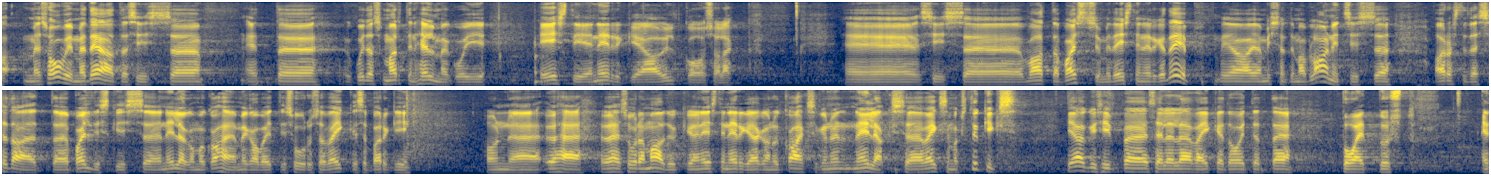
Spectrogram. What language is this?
Estonian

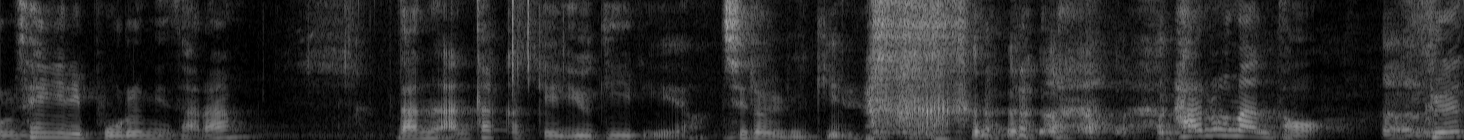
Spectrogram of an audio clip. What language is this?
Korean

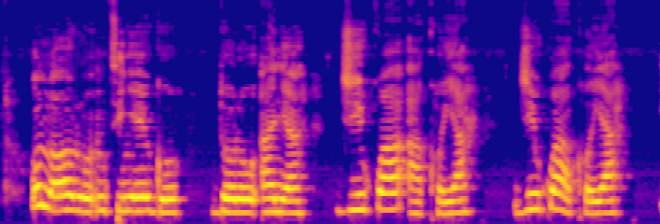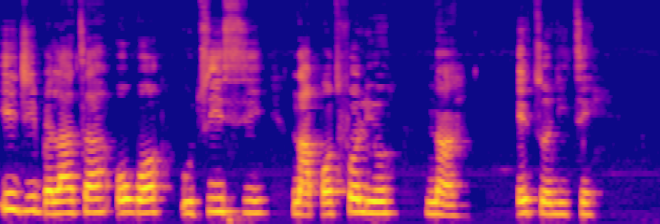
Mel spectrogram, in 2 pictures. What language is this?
Igbo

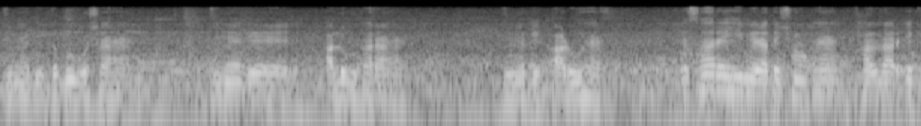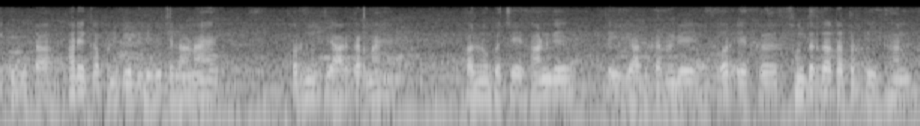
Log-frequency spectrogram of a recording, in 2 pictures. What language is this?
Punjabi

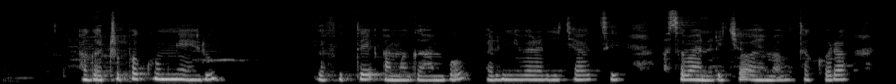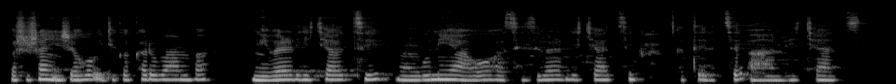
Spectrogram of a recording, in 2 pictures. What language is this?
Kinyarwanda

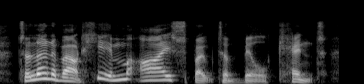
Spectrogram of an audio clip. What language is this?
English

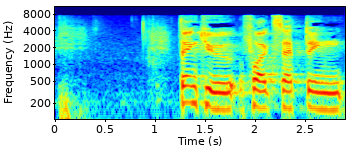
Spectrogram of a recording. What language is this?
English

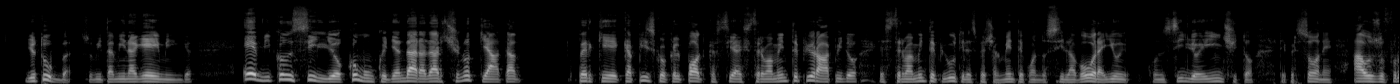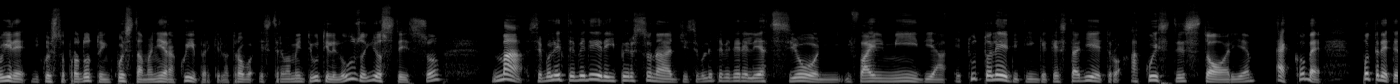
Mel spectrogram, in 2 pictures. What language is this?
Italian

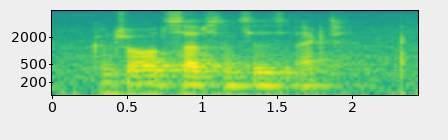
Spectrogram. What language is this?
English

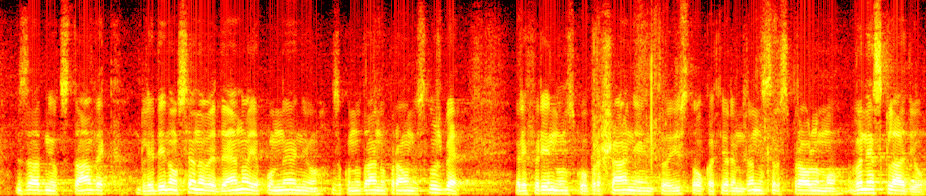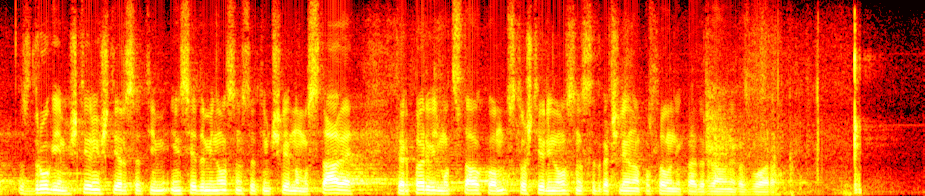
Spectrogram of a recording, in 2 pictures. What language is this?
Slovenian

